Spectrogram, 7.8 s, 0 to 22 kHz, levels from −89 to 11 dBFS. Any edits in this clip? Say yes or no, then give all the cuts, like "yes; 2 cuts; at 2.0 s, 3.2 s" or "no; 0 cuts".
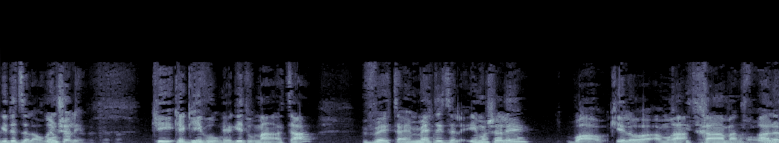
yes; 6 cuts; at 1.8 s, 2.2 s, 2.5 s, 4.3 s, 6.1 s, 6.9 s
